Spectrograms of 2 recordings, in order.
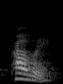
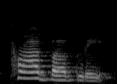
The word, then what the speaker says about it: probably: My lips have to open and close 3 times. So don't take any shortcuts. Don't say probably, probably. Say probably. Fully move your lips and fully pronounce each sound.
